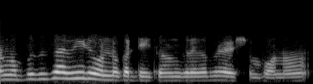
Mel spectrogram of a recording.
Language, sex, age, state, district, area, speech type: Tamil, female, 60+, Tamil Nadu, Vellore, rural, conversation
